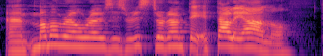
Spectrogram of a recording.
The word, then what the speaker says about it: Mama Melrose's Ristorante Italiano: Mama Melrose's Ristorante Italiano. Did I say that right? – You did say it right.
